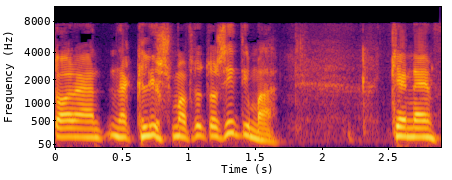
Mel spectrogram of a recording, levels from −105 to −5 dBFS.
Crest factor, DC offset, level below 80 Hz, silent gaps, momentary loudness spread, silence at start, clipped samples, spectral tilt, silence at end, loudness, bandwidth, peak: 14 dB; under 0.1%; -54 dBFS; none; 19 LU; 0 s; under 0.1%; -5.5 dB/octave; 0 s; -19 LUFS; 8 kHz; -4 dBFS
